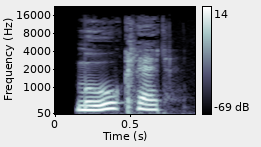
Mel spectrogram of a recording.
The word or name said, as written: kladde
